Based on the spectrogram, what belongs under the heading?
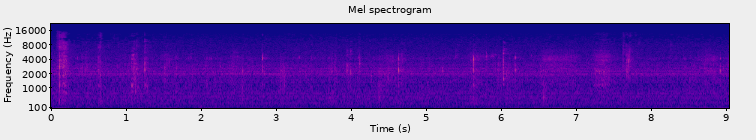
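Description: A man chewing a mouthful of soft pistachio-cream-filled pastry close to the microphone, with scattered small wet clicks and smacks of the mouth.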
